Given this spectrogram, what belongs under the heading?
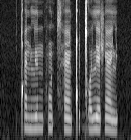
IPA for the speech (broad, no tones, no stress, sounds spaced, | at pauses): ǃ ɛ̃ n lʲ o n f ũ t͡sʰ ɛ̃ ǃ ʏ ɡ͡ǀ ɔ lʲ a ʃ ɛ̃ lʲ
